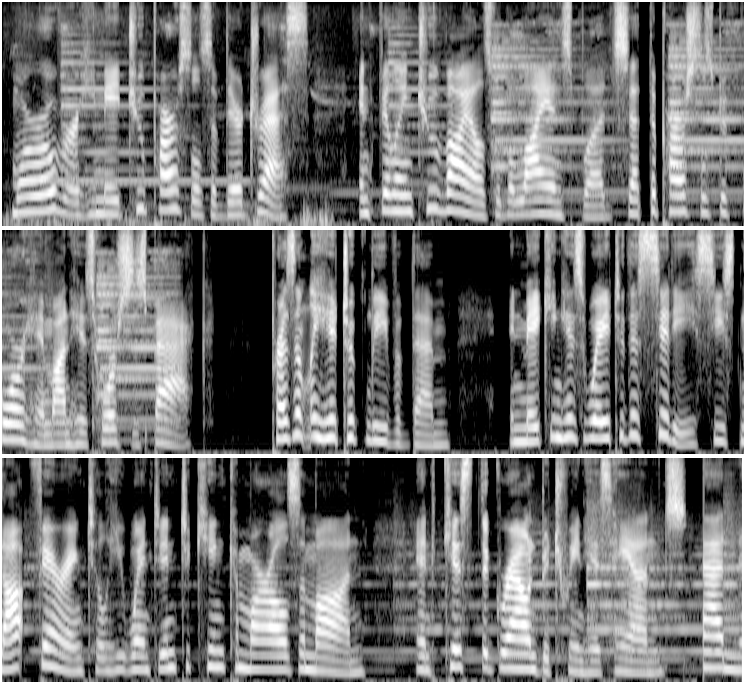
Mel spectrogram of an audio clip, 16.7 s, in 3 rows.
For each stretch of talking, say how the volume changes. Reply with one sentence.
The talking can be heard from 0.1 to 16.6 s, at a steady volume.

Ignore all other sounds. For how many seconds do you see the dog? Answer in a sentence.
The dog can't be heard in this clip.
